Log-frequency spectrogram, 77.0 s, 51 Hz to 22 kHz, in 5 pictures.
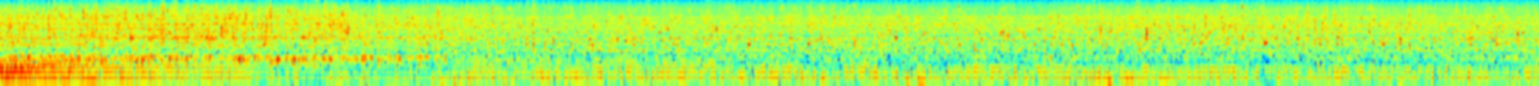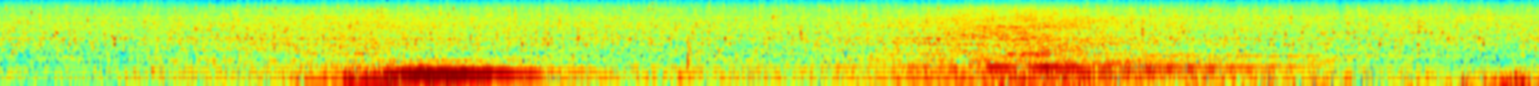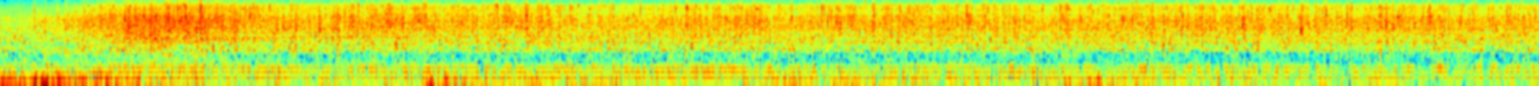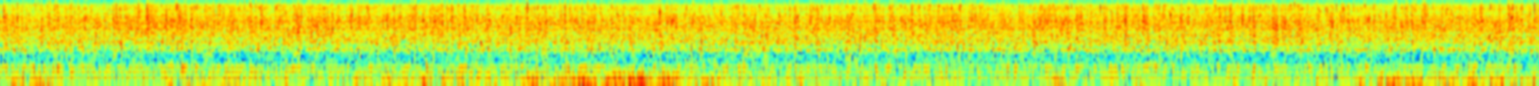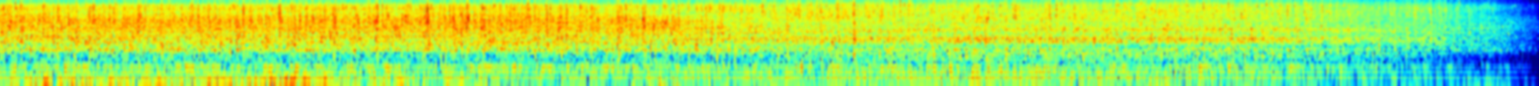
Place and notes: {"title": "Linkou Dist., New Taipei City - Farmland", "date": "2012-07-04 10:52:00", "description": "Stream, Farmland, Irrigation waterway\nSony PCM D50", "latitude": "25.11", "longitude": "121.30", "altitude": "47", "timezone": "Asia/Taipei"}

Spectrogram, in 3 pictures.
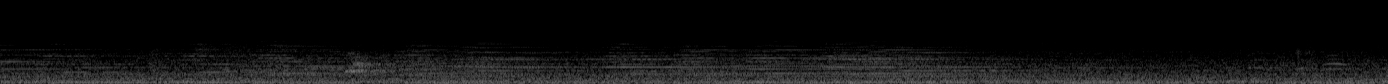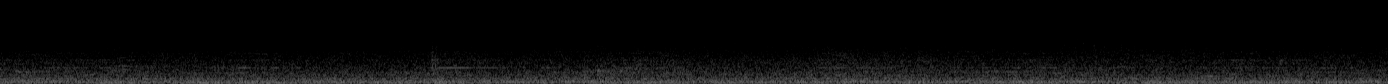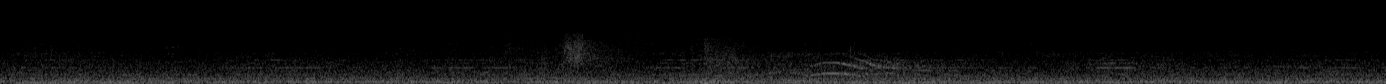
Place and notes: {"title": "Ascolto il tuo cuore, città. I listen to your heart, city. Several chapters **SCROLL DOWN FOR ALL RECORDINGS** - Terrace at sunset in the time of COVID19, one year after Soundscape", "date": "2021-03-17 18:45:00", "description": "\"Terrace at sunset in the time of COVID19, one year after\" Soundscape\nChapter CLXII of Ascolto il tuo cuore, città. I listen to your heart, city\nWednesday, March 17th 202I. Fixed position on an internal terrace at San Salvario district Turin, 1 year and 1 week after first lockdown due to the epidemic of COVID19.\nStart at 6:45 p.m. end at 7:13 p.m. duration of recording 27'45''", "latitude": "45.06", "longitude": "7.69", "altitude": "245", "timezone": "Europe/Rome"}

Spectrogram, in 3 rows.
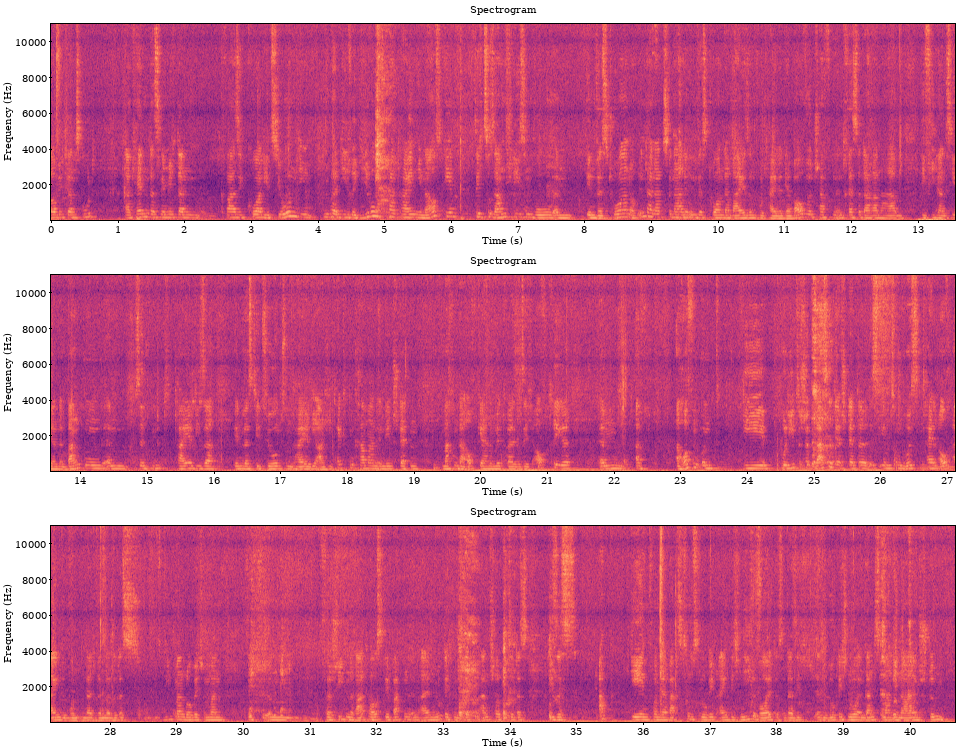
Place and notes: {"title": "Dr. Andrej Holm. In welcher Stadt wollen wir leben? 17.11.2009. - Gängeviertel Diskussionsreihe. Teil 1", "date": "2009-11-18 12:37:00", "description": "„Die Stadt gehört ja eigentlich allen“ mit:\n- Dr. Andrej Holm / Institut für Humangeographie Goethe-Universität FFM\n- Prof. Dr. Ingrid Breckner / Stadt- und Regionalsoziologie HCU-Hamburg\n- Christoph Schäfer / Park Fiction, Es regnet Kaviar, Hamburg\n- Moderation: Ole Frahm / FSK, Hamburg", "latitude": "53.56", "longitude": "9.98", "altitude": "20", "timezone": "Europe/Berlin"}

